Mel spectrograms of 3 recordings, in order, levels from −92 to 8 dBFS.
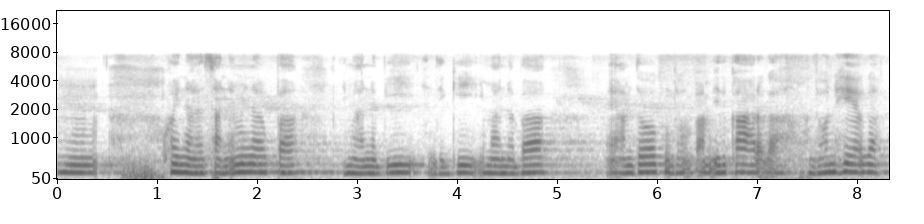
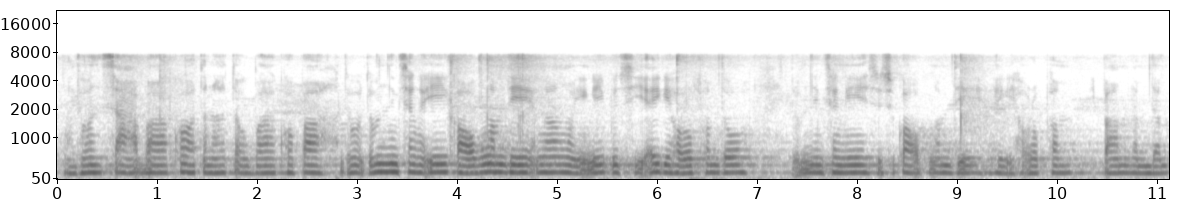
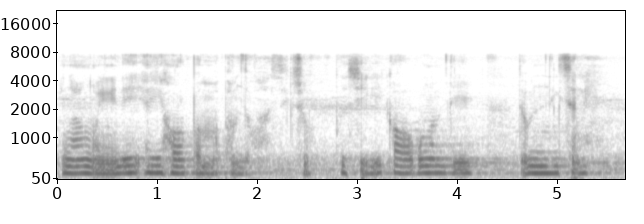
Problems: background sounds at intervals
